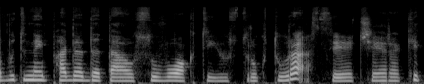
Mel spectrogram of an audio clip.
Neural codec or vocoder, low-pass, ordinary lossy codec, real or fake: none; 14.4 kHz; Opus, 24 kbps; real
